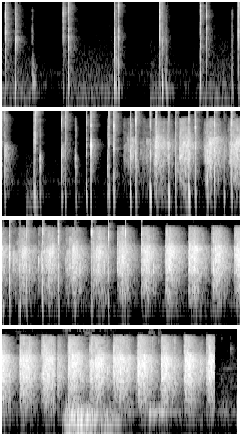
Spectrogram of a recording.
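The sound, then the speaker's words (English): A slow clap from a single pair of hands: sharp, widely spaced claps that steadily speed up into a rapid, even patter of clapping lasting several seconds, with no voices. “Do they get a slow clap?”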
